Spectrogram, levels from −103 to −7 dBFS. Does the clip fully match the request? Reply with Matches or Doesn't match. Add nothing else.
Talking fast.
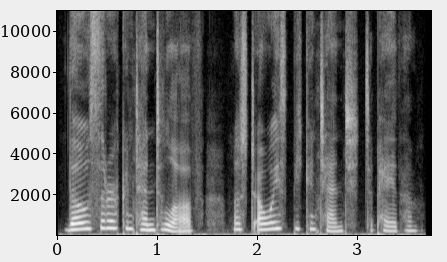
Matches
